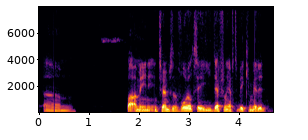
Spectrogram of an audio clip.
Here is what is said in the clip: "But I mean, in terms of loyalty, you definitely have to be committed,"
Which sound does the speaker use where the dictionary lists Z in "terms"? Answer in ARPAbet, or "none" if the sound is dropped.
Z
